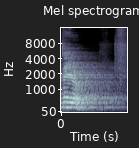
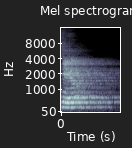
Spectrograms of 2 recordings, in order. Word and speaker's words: tear: देखिए एक चीज और बता दूं मैं आपको, जब इसको नाउन में पढ़ते हैं तो उसका प्रोनाउंसिएशन होता है चीयर, जब इसको वर्ब में पढ़ते हैं चीयर को तो उसका प्रोनाउंसिएशन होता है टेयर, टेयर, वर्ब टेयर, नाउन टीयर।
